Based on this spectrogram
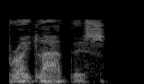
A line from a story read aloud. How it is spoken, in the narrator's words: whispered the official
